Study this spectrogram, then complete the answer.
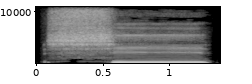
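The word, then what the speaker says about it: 嘻: the kidneys meridian the pronunciation of shi like the english word she but with the tongue touching slightly the bottom teeth the pronunciation is assisted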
